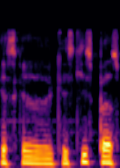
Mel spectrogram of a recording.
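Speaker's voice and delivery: ordinary delivery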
